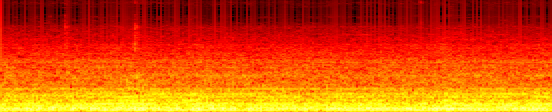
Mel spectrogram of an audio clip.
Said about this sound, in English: Ooh, there's noise. This is quite loud. We're in a train. But what are we seeing? What are we seeing? This is very loud. Sorry to everyone who's currently being deafened.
